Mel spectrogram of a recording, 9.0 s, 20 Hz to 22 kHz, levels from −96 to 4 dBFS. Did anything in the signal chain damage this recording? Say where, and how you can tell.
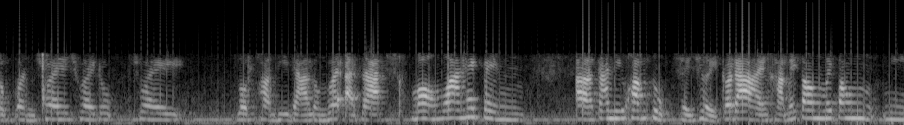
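Yes. Tandem speech coding runs throughout, at the codec stage. The speech is rough, muffled and warbly, with nothing above 3.7 kHz. That points to two low-rate speech codecs in sequence, such as AMR-NB then iLBC with G.711 between, each re-encoding the previous one's damage.

Periodic USB or driver dropouts occur at the driver or buffer stage from 0.07 s to 8.96 s. Every 64 ms, about a millisecond of audio is replaced by silence, roughly 150 times in all. The result is an evenly spaced ticking, audible only while speech is present.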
